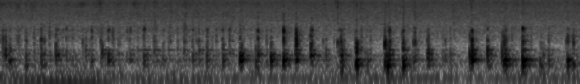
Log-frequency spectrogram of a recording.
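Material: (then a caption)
Vegetable. Fingernails tap and scratch a whole red bell pepper, hollow with a glossy skin. Quick, soft, hollow taps with a low resonant tone and faint scratching come in an irregular pattern that gets denser and louder in the second half. Each tap dies away almost at once.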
